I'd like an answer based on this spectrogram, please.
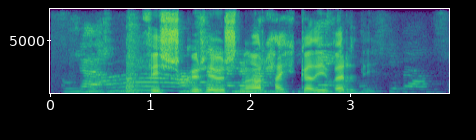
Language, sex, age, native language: Icelandic, male, 20-29, Icelandic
